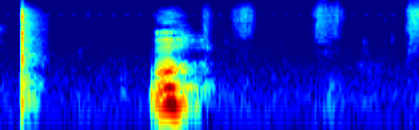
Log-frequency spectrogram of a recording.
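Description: A sharp click just at the start, then a man's short "eh" about a second in.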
